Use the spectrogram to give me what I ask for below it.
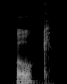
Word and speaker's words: bok: Here it resembles the sound in boat. – Bok.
